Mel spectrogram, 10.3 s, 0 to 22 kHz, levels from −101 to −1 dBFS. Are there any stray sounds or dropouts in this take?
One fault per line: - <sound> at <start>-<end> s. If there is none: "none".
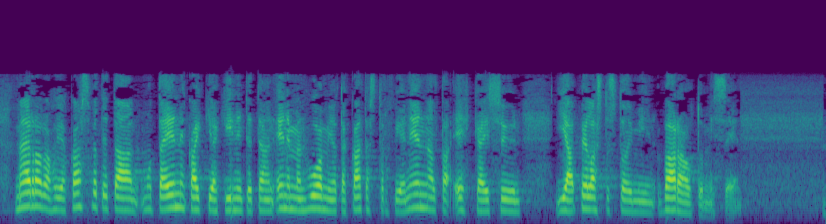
none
